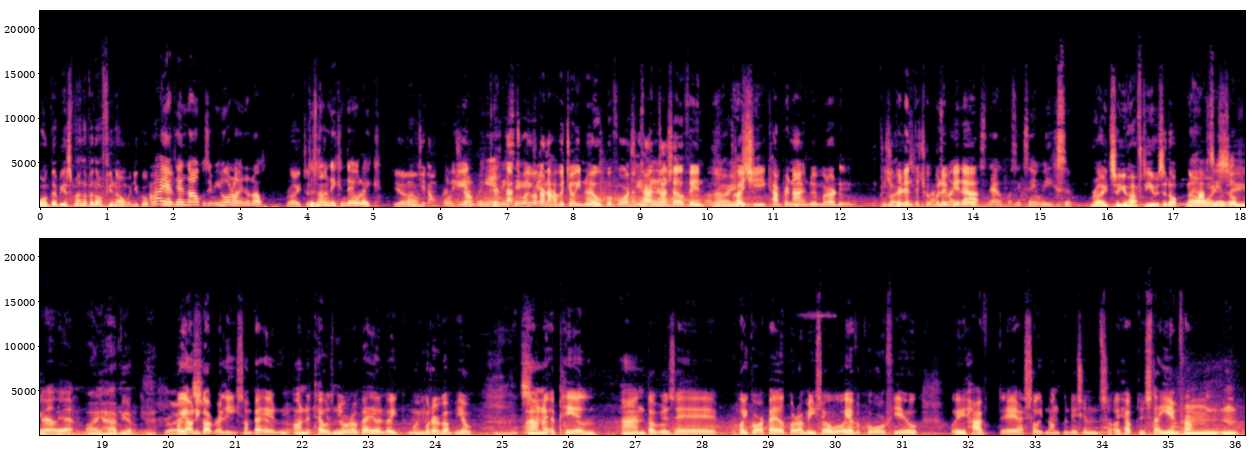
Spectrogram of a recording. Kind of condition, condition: setting, outdoors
